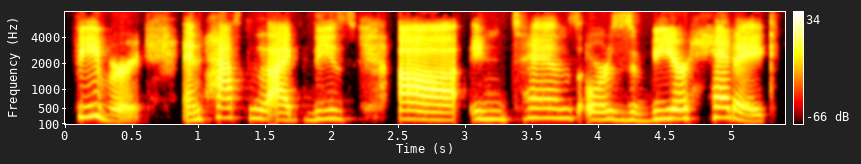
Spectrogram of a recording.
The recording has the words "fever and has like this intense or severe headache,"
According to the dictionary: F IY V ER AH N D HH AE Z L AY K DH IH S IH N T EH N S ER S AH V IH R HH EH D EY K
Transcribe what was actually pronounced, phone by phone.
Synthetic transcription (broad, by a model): F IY V ER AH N HH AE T L AY K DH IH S IH N T EH N S ER S AH V IH R HH EH D EY K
